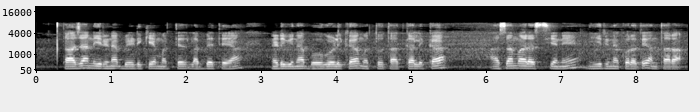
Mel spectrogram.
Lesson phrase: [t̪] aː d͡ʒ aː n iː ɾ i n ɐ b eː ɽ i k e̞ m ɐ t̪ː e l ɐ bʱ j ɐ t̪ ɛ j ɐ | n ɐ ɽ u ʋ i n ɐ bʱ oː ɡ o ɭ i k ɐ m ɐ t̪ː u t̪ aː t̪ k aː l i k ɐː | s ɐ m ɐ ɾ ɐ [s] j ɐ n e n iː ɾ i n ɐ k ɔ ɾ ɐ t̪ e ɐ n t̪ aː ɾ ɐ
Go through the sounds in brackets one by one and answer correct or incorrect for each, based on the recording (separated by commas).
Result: correct, correct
